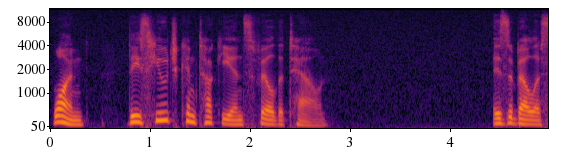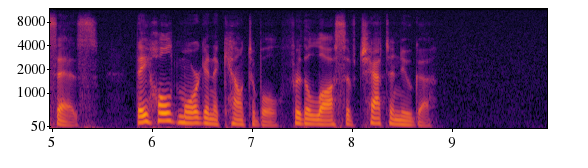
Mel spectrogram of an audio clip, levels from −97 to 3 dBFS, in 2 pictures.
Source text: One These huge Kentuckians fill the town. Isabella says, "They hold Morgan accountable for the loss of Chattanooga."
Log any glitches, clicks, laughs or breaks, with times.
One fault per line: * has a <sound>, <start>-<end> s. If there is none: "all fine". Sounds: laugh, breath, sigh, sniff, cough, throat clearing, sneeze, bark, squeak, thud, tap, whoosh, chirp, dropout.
all fine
